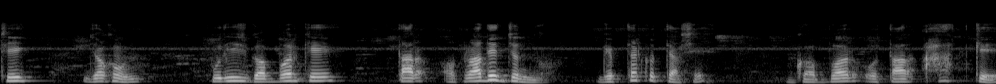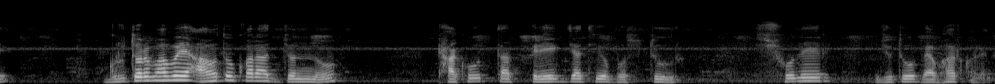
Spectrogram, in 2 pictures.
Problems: background sounds at intervals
